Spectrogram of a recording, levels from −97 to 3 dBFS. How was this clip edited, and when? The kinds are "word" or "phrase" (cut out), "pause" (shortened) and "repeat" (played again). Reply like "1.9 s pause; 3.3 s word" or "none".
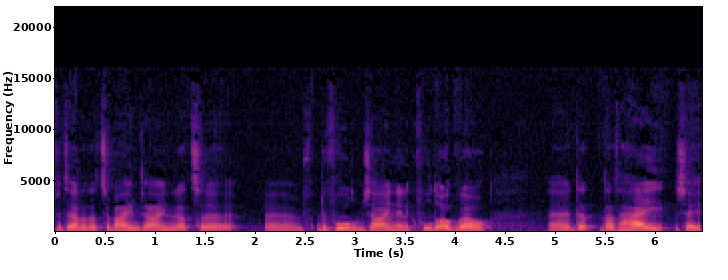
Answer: none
